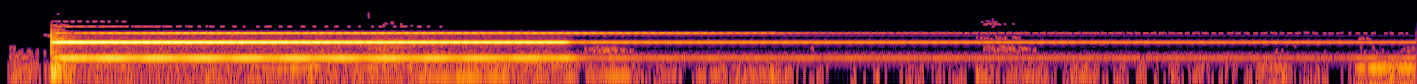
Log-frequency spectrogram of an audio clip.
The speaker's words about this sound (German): Kannst die Augen sanft schließen. Und dann mit dem Klang der Glocke ganz zart in dich hineinspüren.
